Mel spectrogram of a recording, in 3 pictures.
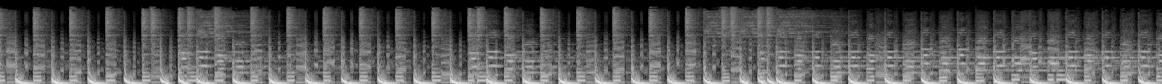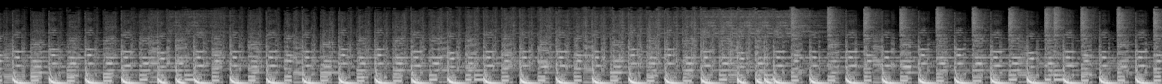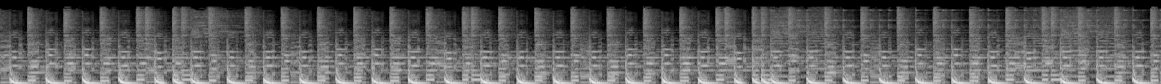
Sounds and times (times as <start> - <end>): Techno: 0.0 - 34.8.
